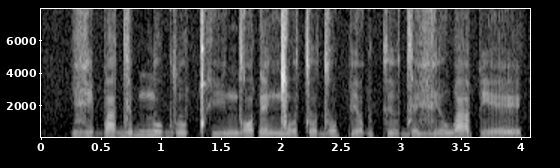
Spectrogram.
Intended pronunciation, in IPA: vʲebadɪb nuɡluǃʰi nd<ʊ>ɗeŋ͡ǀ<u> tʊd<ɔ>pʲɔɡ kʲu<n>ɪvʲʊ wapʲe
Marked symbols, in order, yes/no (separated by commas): no, no, no, no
